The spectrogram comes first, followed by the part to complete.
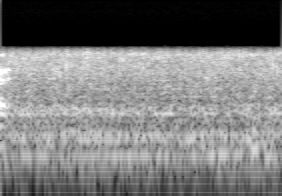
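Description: Steady hiss and low hum at a teppanyaki griddle: food cooking on the hot plate under a running exhaust hood fan.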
